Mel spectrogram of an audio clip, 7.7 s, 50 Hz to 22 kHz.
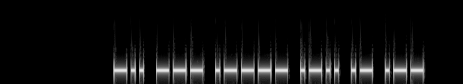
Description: Morse code, heard as a keyed tone, about 17 wpm, 700 Hz. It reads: DO1LAW
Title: DXCC-100 Call Signs - 6 Characters - Repeated 2x - 17wpm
